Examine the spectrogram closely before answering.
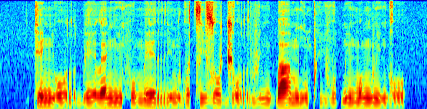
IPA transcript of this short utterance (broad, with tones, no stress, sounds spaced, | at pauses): k e˦ ɲ oː˨ r b eː˨ l ɛ˦ ŋ ĩ˦˨ f o˨ m eː˦ r i˨ n ɡʷ e˦ t͡s i˦ z o˦˨ d͡ʒ oː˨ r v i˦ ŋ ɡ͡b aː˦ m ɡ ũ˨ pʰ i˨ v ʊ˨ ɓ ĩ˦ m o˦ ŋ β ĩ˨ ɡ o˨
